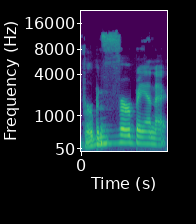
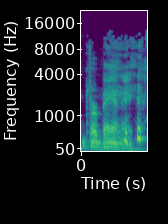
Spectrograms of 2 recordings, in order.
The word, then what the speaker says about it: Verbanic: Verbanic. Verbanic.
